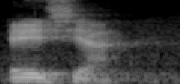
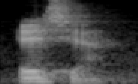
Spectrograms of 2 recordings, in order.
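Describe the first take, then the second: First: The double L sounds like an English j. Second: The double L sounds like a buzzing z. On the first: "sometimes there's a little J sound" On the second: "a little sneaky Z sound"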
